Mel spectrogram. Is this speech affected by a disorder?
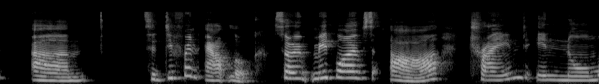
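No.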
